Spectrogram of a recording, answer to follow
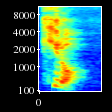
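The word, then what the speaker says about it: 岐路: 기로는 발음 또한 키로.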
